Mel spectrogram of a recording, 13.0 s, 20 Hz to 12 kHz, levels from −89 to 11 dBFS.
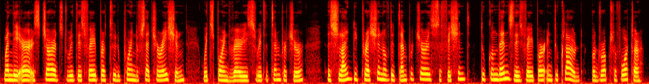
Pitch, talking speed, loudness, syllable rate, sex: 195 Hz, 170 wpm, -18 LUFS, 4.5 syllables/s, female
